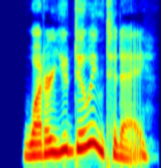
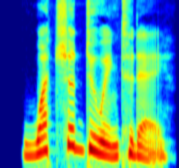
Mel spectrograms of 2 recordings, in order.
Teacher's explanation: It often sounds more like, "Whatcha doing today?" The words what and are and you blend into something closer to whatcha. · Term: connected speech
